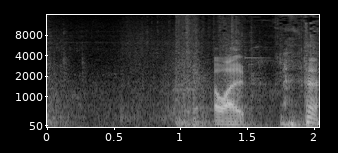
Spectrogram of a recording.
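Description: A heavy plastic crate clunks as it is lifted and set down.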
